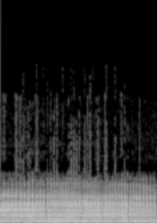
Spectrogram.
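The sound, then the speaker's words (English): A dry, rusty metal hinge being bent back and forth squeaks loudly and continuously as its bare metal parts rub with friction. It is a harsh, grating screech that holds steady for the whole moment, with a rough, buzzy edge and no voices. “What you hear that annoys you so much is really just the sound of friction as two pieces of bare metal rub”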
